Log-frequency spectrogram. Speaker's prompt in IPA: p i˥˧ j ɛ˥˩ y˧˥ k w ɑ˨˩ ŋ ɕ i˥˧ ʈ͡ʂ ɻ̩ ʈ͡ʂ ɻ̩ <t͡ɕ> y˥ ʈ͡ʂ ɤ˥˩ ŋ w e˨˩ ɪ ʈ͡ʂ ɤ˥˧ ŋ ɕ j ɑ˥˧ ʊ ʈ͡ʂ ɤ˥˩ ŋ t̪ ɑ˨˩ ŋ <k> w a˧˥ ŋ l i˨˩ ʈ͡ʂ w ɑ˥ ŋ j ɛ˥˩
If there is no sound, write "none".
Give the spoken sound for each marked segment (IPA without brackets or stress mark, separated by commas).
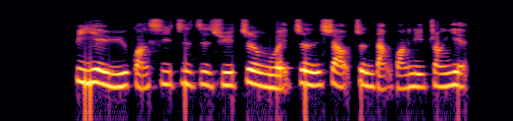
t͡ɕʰ, k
